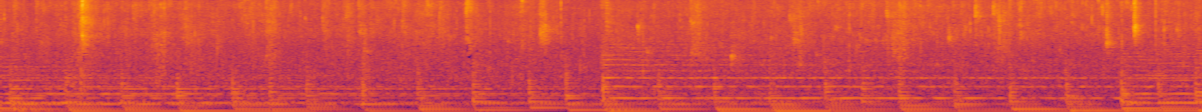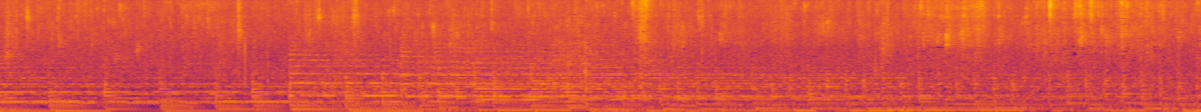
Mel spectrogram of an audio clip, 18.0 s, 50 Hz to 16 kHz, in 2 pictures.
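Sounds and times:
light rain with drops: 0:00.0 - 0:18.0
soft background music: 0:00.0 - 0:18.0.

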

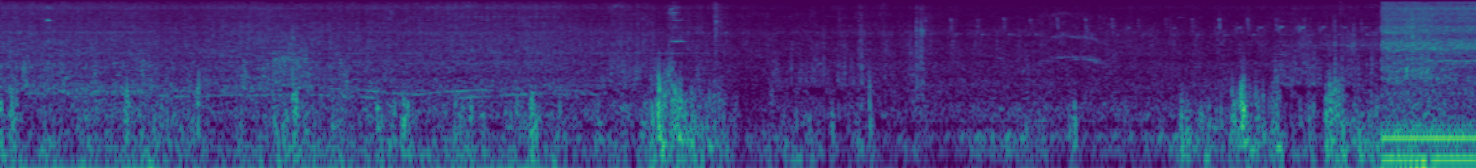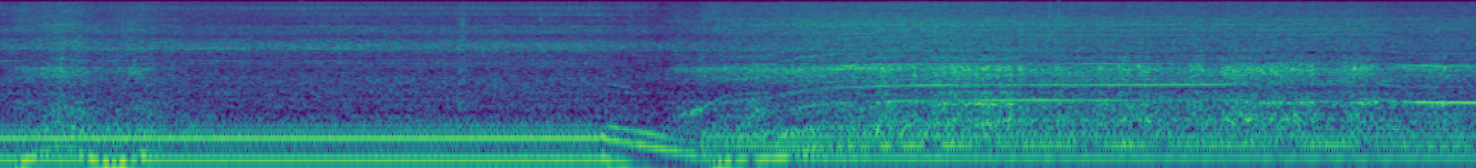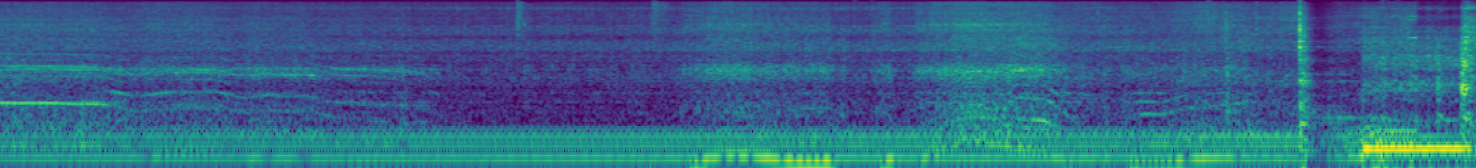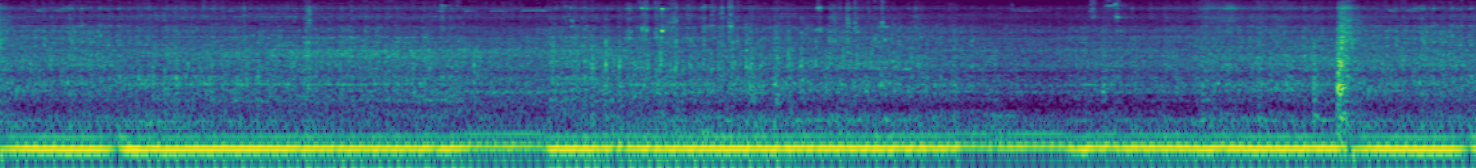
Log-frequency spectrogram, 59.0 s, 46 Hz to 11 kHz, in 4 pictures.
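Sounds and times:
diesel truck engine running: 0:00.0 - 0:08.4, 0:11.4 - 0:59.0
bulldozer engine: 0:00.0 - 0:59.0
hydraulic hoist whine: 0:21.6 - 0:34.8.

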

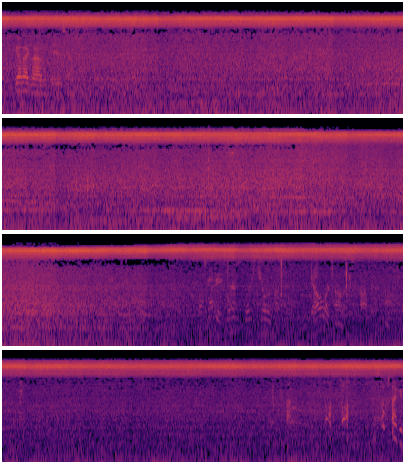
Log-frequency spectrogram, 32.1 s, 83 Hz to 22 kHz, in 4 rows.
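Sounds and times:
high-pitched insect chorus: 0:00.0 - 0:32.0.

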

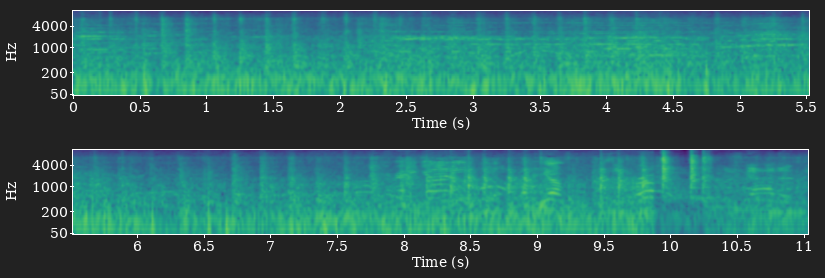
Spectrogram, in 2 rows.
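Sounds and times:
roller coaster wheels rumbling: 0:00.0 - 0:11.0
sharp clacks and rattles: 0:00.0 - 0:11.0
wind buffeting microphone: 0:00.0 - 0:11.0.

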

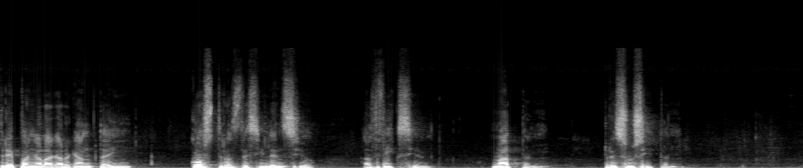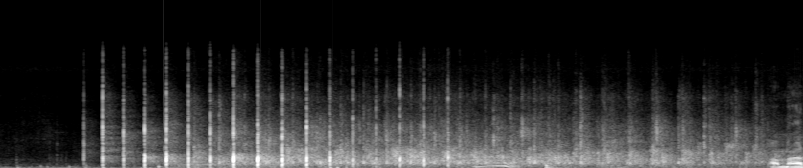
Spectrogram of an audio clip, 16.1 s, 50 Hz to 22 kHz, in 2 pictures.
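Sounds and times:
audience applause: 0:09.0 - 0:16.0.

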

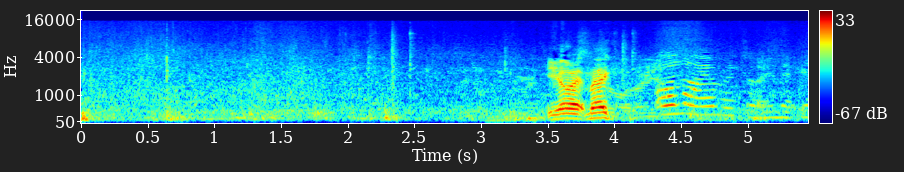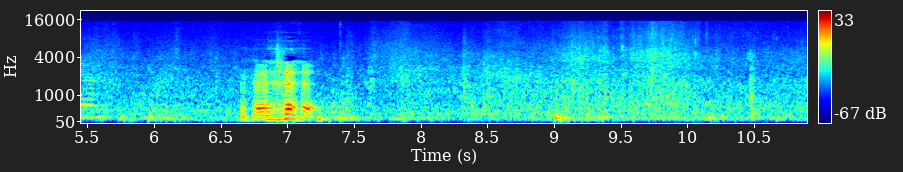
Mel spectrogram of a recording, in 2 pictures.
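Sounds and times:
boat bump: 0:00.0 - 0:10.9
choppy sea water: 0:00.0 - 0:10.9
wind buffeting microphone: 0:00.0 - 0:10.9.

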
